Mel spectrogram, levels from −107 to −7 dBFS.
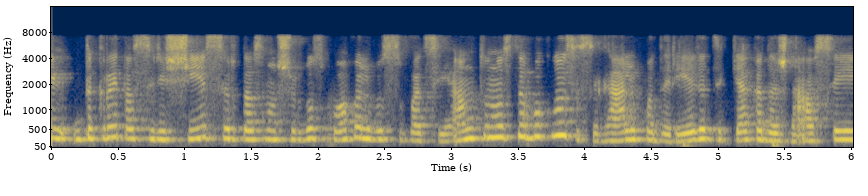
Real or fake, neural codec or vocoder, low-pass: real; none; 7.2 kHz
